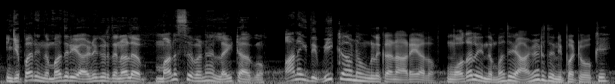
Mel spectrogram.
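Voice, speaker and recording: A teasing devoted husband. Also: male voice, fairly high pitch, very animated, brisk. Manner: playful, teasing, affectionate. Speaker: husband in a dubbed serial. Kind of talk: dubbed TV drama acting. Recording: light music behind voice. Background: soft background music.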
